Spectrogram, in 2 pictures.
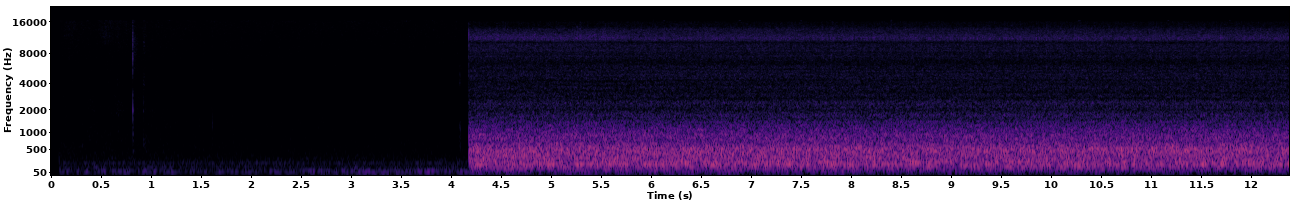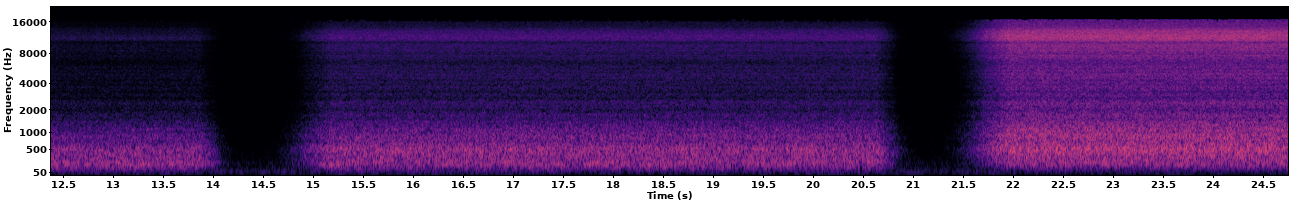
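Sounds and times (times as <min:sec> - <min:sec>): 
white noise from a Lectrofan Micro 2: 0:00.1 - 0:24.7.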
